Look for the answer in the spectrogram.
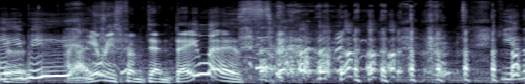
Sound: laughter

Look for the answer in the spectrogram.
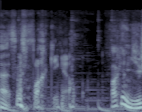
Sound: chuckling

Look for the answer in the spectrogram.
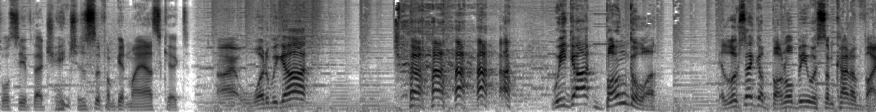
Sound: laughs

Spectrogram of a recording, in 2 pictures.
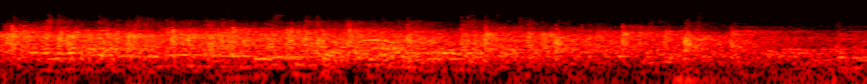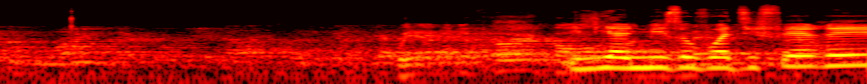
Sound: applause

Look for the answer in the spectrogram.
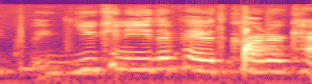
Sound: bubble pops

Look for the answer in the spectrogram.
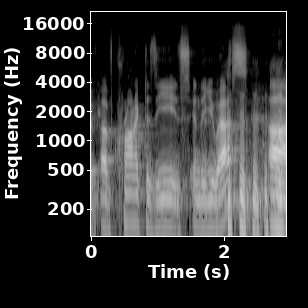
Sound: laugh

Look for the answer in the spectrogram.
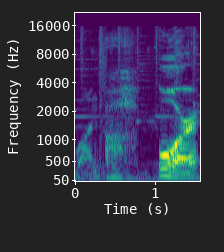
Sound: groans

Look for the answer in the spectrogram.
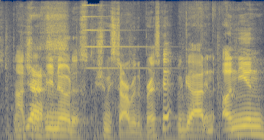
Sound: bell dings

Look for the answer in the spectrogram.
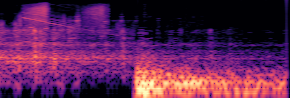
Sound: bom

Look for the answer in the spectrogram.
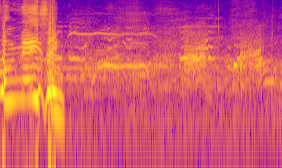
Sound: crowd cheers; children screaming

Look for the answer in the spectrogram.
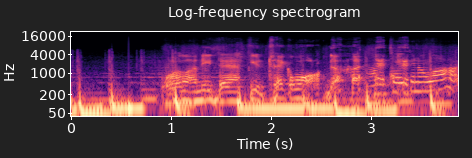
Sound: laughs

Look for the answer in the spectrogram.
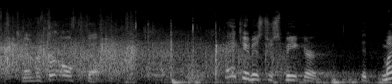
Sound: applause

